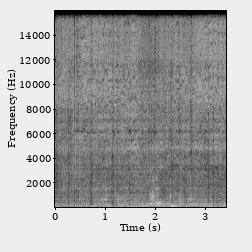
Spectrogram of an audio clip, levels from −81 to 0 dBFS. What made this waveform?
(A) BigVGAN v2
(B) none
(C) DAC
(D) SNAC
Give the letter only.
D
